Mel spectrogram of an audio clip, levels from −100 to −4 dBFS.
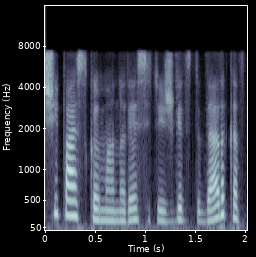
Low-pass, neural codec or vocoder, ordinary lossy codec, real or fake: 7.2 kHz; codec, 16 kHz, about 1 kbps, DyCAST, with the encoder's durations; MP3, 64 kbps; fake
